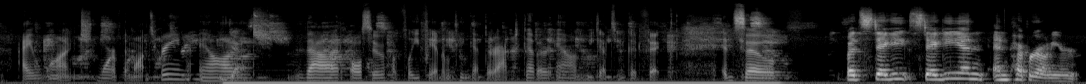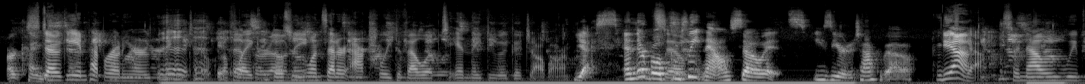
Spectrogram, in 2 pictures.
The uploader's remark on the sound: Forgive the echo. Our software is being stupid.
